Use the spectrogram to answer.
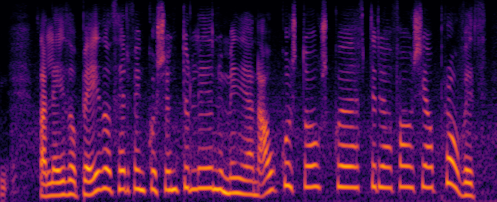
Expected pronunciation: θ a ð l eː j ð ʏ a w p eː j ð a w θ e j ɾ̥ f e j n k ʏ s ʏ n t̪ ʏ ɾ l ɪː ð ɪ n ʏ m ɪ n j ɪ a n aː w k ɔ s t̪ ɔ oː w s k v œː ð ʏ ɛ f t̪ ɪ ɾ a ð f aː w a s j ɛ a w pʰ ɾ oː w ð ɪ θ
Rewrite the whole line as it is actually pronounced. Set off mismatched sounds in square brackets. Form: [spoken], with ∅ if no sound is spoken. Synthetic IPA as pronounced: θ a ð l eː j ð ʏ a w p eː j ð a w θ e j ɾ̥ f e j [ŋ] k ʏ s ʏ n t̪ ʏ ɾ l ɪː ð ɪ n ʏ m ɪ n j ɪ a n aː w k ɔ s t̪ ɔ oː w s k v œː ð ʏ ɛ f t̪ ɪ ɾ a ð f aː w a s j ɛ a w pʰ ɾ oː w [v] ɪ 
